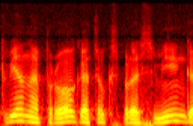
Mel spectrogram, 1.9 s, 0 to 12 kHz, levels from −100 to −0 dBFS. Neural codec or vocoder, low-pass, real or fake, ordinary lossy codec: none; 10.8 kHz; real; MP3, 96 kbps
